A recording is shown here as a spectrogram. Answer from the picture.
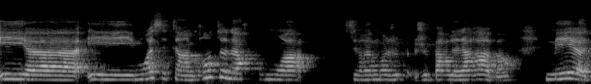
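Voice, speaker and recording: A woman's bright, sharp, fairly high voice at a very slow pace, with audible room echo. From Algeria, Oran. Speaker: singer-songwriter. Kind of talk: interview. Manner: halting, many fillers.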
